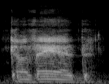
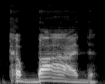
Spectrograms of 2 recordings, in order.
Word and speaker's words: kabad: himself strongs H 3513 cavad cavad to be heavy second entry okay so c c it's actually kabad you know these vs the way they pronounce it this is something else but it's kabad which is to be heavy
